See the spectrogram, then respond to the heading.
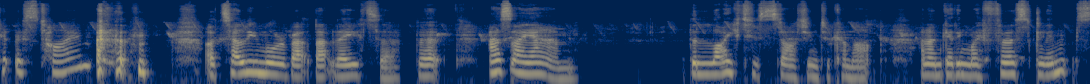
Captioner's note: laughing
